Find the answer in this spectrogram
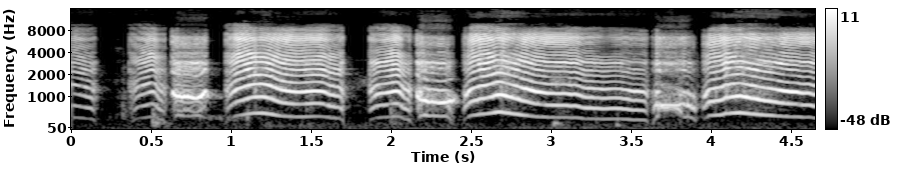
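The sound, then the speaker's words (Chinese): A baby boy, a few months old, cries loudly and steadily at a massage place in long, high wailing bursts separated by brief gasping pauses, the pitch wavering up and down through each cry. “我儿子当时闹起来，就是一直在哭。”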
